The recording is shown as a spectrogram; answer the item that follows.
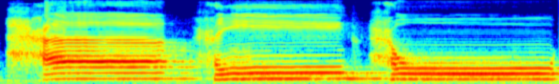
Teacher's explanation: Jadi kalau ha itu tekannya pada tengah tenggorokan. Sama seperti huruf ain, tekannya pada tengah tenggorokan.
